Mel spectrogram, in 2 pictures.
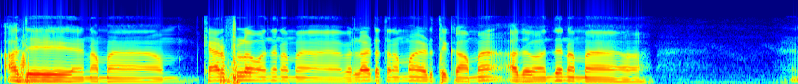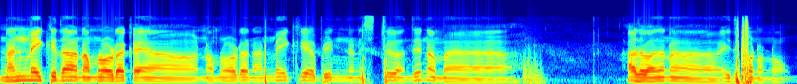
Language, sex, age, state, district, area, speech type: Tamil, male, 18-30, Tamil Nadu, Coimbatore, rural, spontaneous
